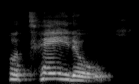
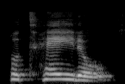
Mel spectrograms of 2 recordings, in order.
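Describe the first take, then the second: No difference in how they are said.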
